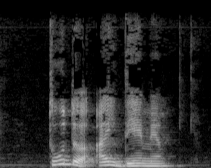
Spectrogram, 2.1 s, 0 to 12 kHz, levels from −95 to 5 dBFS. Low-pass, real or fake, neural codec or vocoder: 10.8 kHz; real; none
